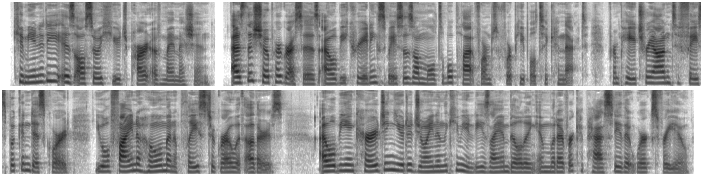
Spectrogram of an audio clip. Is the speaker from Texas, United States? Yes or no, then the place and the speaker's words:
no; outside of Philadelphia, Pennsylvania, United States; born or raised there; moved away as an adult; also born or lived in Florida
